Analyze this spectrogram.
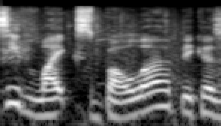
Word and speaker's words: Bowler: he says he likes bowler because his name sounds like a hat which is why I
